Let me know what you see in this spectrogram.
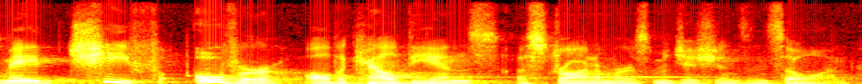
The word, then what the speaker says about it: Chaldeans: They're known as Chaldeans, that's how it's pronounced.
